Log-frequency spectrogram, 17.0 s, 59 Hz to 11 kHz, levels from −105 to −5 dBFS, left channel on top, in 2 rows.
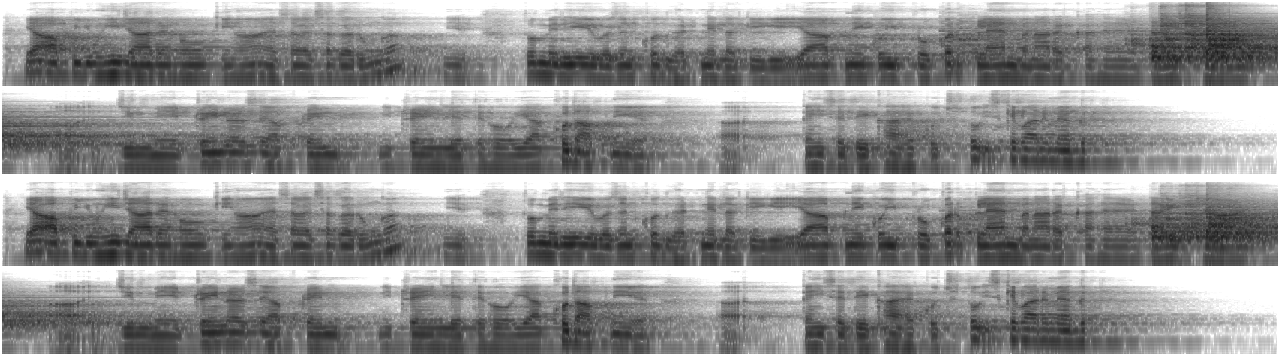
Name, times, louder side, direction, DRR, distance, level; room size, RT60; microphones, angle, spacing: voice 1, 0.1-2.7 2.9-13.5 13.8-15.7, right 1 dB, 30° right, 5 dB, 1.3 m, -28 dB
sound 1, 5.8-5.9 6.2-7.0 7.5-10.1, left 3 dB, 75° left, 2.1 m, -25 dB
27.5 x 24.5 x 8.6 m, 1.5 s
head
